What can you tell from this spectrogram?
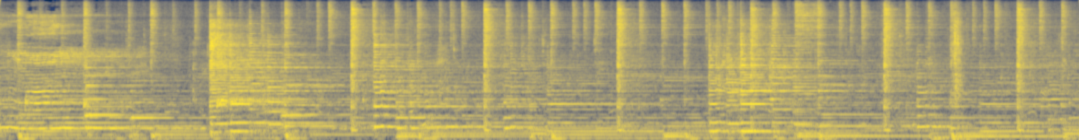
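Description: Instrumental interlude of a ballad's backing music, no singing: a melody over bass and a steady beat.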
